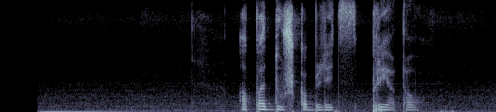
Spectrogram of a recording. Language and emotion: Russian, angry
